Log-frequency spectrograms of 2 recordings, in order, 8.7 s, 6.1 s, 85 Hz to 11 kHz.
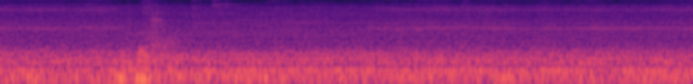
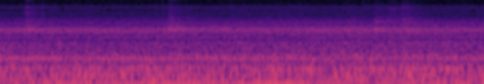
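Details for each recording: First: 2007 Lincoln Town Car V8 after replacing faulty cylinder 7 ignition coil: steady even drone over several seconds, no stumbles or skipped beats; no misfire, codes cleared. Normal running after repair. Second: 2007 Lincoln Town Car V8 at idle with codes P0300, P0351, P0352, P0354, P0357: uneven idle with irregular stumble; power balance test traces the misfire to faulty cylinder 7 ignition coil. Misfire at idle.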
